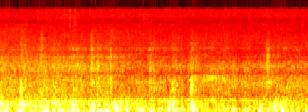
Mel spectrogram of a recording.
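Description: Northern Sprinter diesel multiple unit pulling away over the station's pointwork: a steady low rumble with a faint engine tone and a few scattered wheel clicks.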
